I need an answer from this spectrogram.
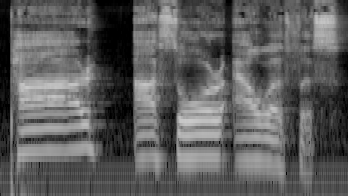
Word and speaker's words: Parasaurolophus: Thank you, Don, for actually giving me a pronunciation. Parasaurolophus. Parasaurolophus.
